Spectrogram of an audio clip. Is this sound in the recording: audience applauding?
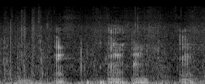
no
